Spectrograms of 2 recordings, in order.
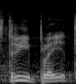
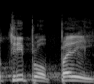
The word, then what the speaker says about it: triple play: não mais triplay, ou triple play, que é a pronúncia mais correta, mas em três fases, como se defendia muito mais aqui na casa, quando do surgimento da Lei Geral de Telecomunicações.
